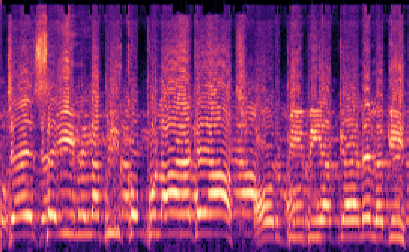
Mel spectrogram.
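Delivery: loud, high, impassioned sermon delivery; full force preaching. Acted. Preacher tells the crowd the Prophet's story, at full force.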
